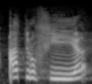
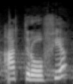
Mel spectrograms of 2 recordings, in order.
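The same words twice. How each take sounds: First: Atrofia stressed on FI; Portuguese pronunciation. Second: Atrófia stressed on TRO; Spanish pronunciation. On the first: Teacher giving the Portuguese word, stress on FI. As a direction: stretch FI in Atrofia. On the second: Teacher giving the Spanish word, stress on TRO. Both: Shown as a demonstration. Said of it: "em espanhol será".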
